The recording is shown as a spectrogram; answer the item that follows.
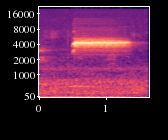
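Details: Red-tailed hawk perched high in Del Monte Forest, California, after feeding on a fox squirrel: a single piercing, steady-pitched scream with an abrupt start, lasting just under a second.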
